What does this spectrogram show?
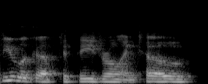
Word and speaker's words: Cobh: But if you look up cathedral and Cove, Cove is spelled Cobh, you'll see it in.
